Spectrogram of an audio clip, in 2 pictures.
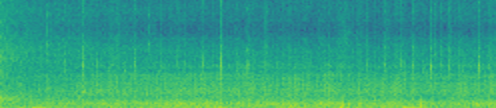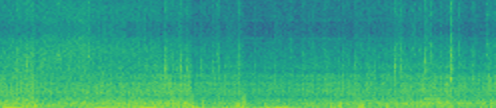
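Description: Bicycle dog trailer rolling along a paved road: a steady rolling noise with small rattles and uneven low rumbles.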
